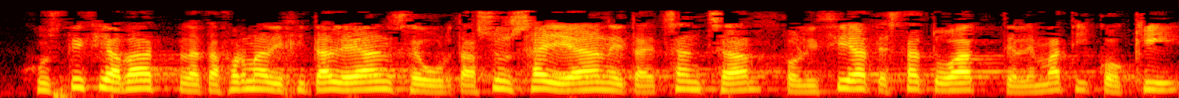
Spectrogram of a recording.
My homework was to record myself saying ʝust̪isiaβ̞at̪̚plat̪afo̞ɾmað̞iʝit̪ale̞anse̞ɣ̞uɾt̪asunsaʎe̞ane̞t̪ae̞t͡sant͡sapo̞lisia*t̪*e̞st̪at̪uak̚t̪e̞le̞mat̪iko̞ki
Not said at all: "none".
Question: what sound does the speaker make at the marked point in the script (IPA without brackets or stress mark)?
t̪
